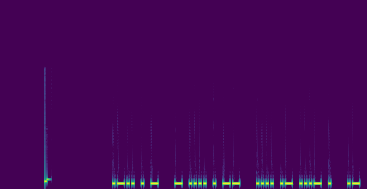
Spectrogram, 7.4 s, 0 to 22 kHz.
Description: Morse code, heard as a keyed tone, about 25 wpm, 700 Hz. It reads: LET THEM HAVE A
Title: Sentences from Top 1000 Words - Review Part 3 - 25wpm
